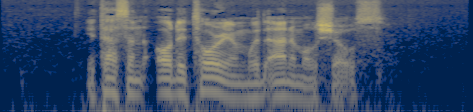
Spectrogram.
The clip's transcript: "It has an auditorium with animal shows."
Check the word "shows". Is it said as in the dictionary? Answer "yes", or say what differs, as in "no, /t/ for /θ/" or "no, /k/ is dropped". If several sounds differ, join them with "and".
no, /s/ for /z/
